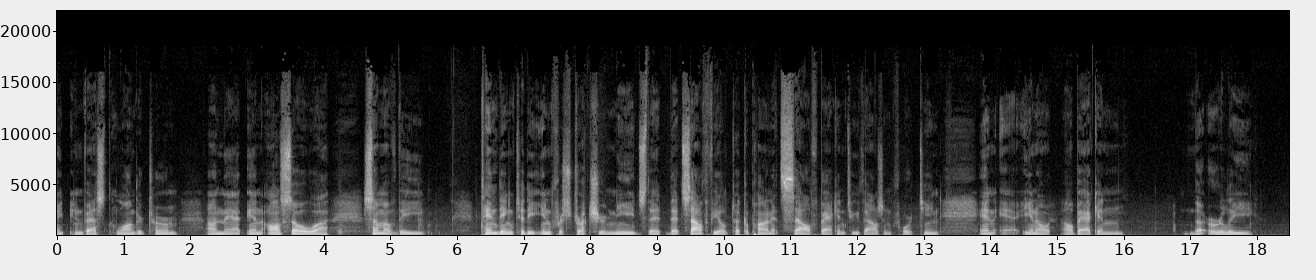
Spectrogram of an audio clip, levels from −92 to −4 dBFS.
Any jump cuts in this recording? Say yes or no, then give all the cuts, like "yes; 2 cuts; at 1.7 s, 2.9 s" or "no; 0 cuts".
yes; 2 cuts; at 14.9 s, 16.9 s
